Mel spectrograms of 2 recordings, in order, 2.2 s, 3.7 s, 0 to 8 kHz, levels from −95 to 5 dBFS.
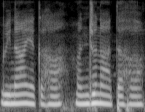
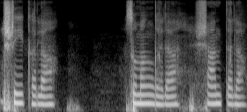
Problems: background sounds at intervals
